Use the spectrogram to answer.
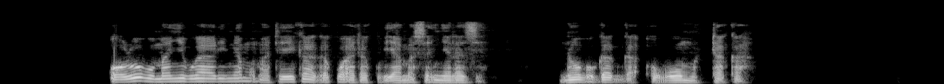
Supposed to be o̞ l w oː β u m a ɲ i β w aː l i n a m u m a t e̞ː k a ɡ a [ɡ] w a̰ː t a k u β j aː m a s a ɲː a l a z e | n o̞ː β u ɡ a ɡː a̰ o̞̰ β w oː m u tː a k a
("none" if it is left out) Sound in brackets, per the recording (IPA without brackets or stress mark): k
